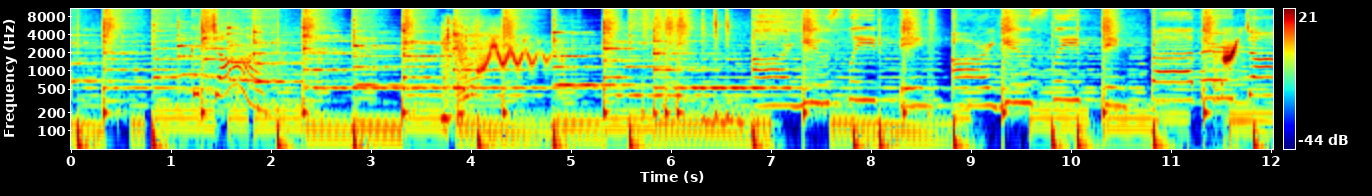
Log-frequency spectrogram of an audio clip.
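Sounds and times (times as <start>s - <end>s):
cartoon background music: 0.8s - 12.0s
springy cartoon sound: 3.7s - 4.9s.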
